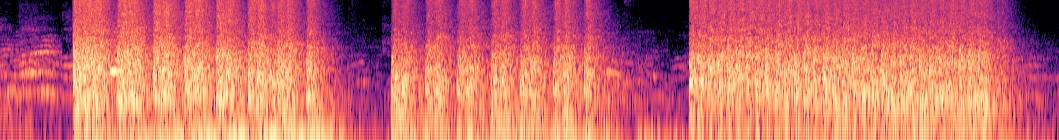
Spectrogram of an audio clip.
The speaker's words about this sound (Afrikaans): Skote is vir meer as 'n halfuur lank in die lug gevuur terwyl hy onder ons in die voorportaal van die hospitaal uitgebreek het.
